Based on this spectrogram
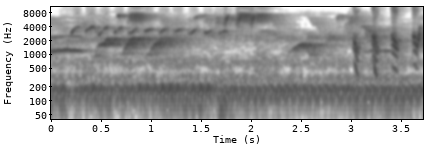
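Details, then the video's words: Long-tailed shrike song: varied chattering phrases of short rising notes and whistles, ending with harsh scratchy bursts, over a steady low mechanical hum. "srigunting abu"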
